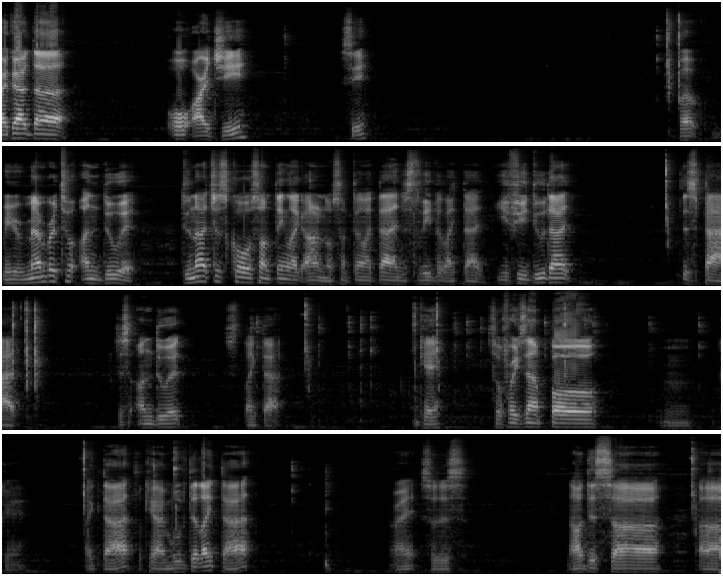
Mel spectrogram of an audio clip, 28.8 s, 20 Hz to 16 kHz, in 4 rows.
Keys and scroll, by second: 6.5 z, 14.5 z.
